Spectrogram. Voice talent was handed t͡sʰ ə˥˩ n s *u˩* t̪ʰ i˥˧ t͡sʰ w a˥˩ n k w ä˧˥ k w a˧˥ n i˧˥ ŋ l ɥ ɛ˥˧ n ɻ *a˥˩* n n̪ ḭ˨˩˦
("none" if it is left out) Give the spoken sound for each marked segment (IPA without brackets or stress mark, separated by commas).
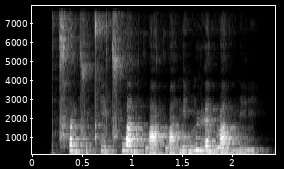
u˩, a˥˩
